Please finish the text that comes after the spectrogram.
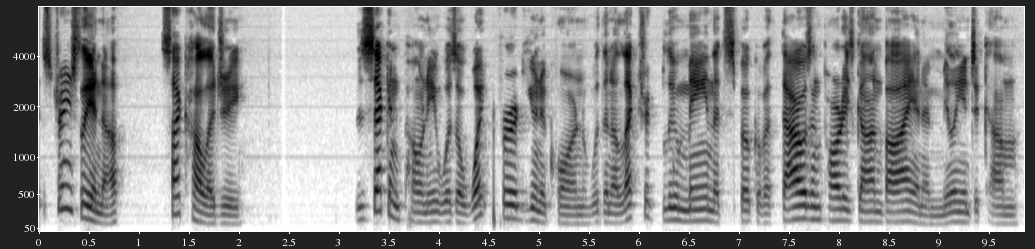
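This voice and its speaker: A man's voice: on the high side, sharp tone. A man reading a scripted story aloud as an audiobook narrator.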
